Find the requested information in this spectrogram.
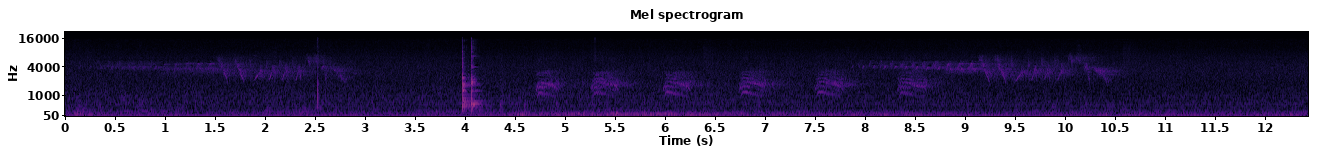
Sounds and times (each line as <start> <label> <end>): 4.7 crows croaking 8.7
